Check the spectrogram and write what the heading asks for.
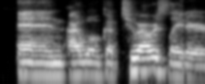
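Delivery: ordinary delivery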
